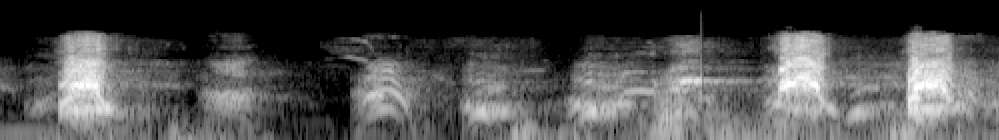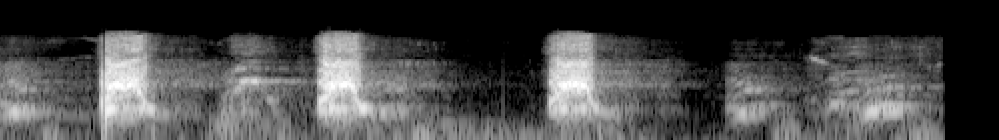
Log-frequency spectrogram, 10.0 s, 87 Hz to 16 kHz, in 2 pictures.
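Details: An American Pit Bull Terrier weighing 66 pounds, Redboy Jocko bloodline, barks while on the chain, with loud, clipped barks about once a second and softer yips and huffs filling the gaps.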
